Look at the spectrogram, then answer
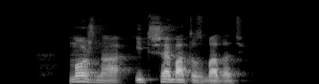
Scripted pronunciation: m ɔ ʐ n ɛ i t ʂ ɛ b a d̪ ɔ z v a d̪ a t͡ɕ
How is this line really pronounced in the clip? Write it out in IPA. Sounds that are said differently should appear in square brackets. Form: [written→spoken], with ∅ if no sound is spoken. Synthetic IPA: m ɔ ʐ n [ɛ→a] i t ʂ ɛ b a [d̪→t̪] ɔ z [v→b] a d̪ a t͡ɕ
